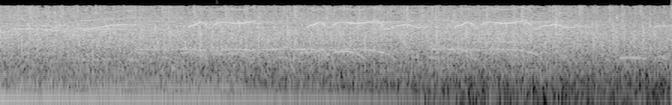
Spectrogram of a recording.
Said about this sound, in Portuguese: Se essa salva de palmas é para Jesus, bata, porque ele merece.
